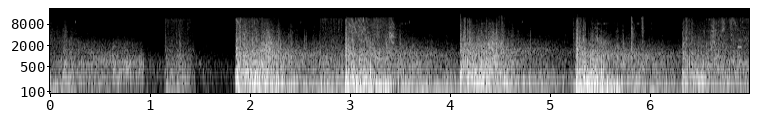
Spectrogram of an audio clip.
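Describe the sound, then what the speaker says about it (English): Grenades exploding one after another in a Fortnite Battle Royale match, loud rumbling booms arriving in close succession with a few brief gaps, up close. "I'm just spamming grenades!"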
